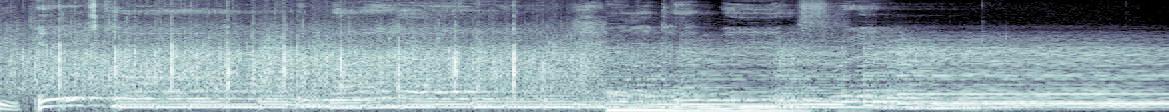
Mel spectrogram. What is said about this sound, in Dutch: Nog een hard applaus voor uh, ….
